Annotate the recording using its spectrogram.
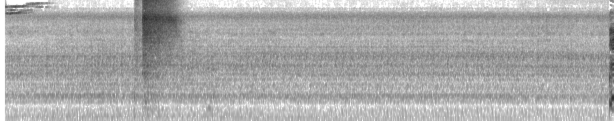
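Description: School bus engine idling steadily, with one loud, short hiss of its air brakes about three seconds in.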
